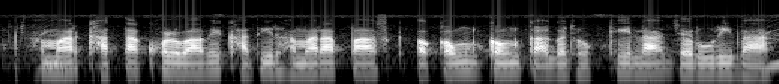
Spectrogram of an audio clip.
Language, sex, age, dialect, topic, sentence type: Bhojpuri, male, 18-24, Southern / Standard, banking, question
